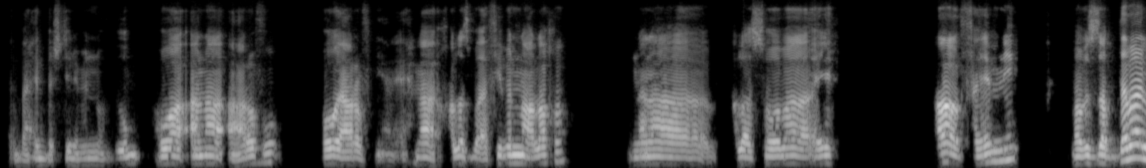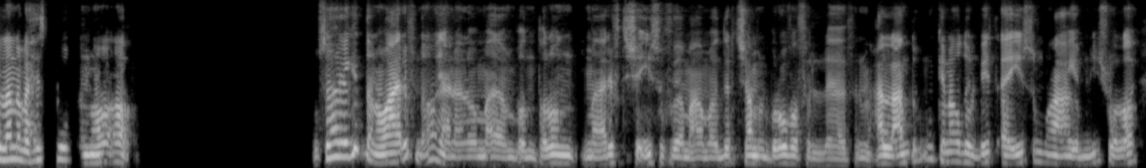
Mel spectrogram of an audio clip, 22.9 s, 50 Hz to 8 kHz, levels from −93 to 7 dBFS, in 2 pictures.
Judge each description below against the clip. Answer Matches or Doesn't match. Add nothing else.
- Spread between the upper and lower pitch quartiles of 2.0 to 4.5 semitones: Doesn't match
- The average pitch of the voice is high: Doesn't match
